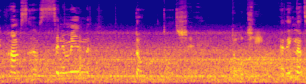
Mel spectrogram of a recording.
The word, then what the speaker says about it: dolce: Chavo_134, aka Joel's brother, recommended a vanilla bean frap with 3 pumps of cinnamon dolce.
